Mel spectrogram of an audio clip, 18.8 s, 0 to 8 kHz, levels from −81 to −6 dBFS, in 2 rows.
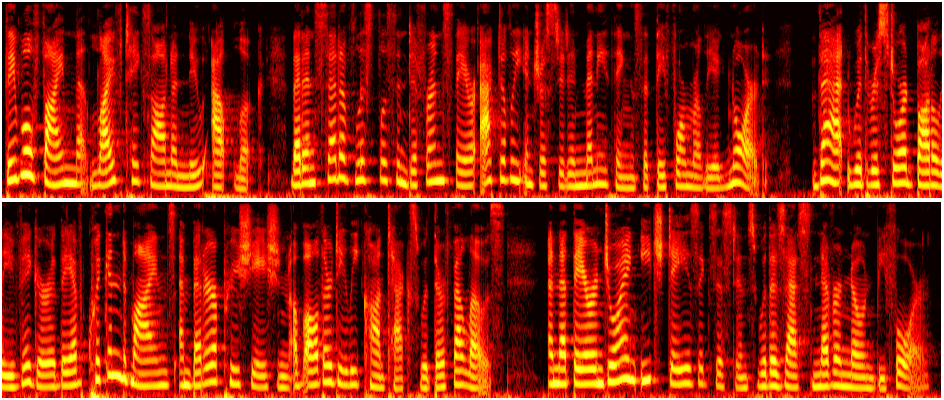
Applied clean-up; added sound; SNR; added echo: none; none; none; none.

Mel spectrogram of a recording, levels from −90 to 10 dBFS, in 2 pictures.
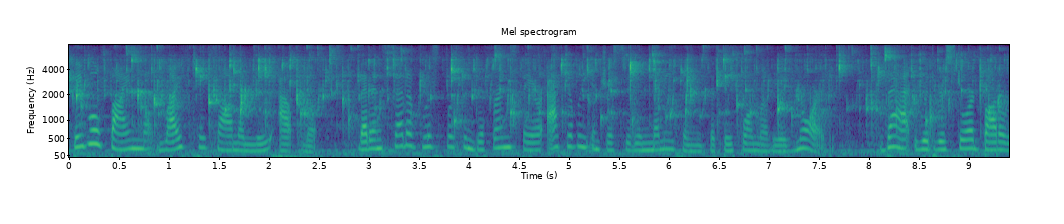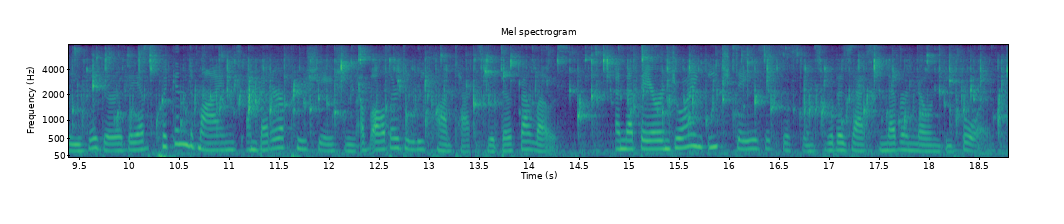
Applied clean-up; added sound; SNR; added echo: none; Drip; 2 dB; none.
